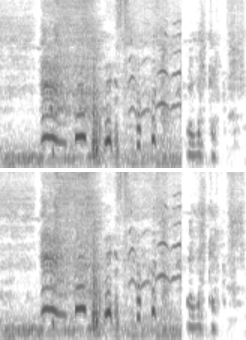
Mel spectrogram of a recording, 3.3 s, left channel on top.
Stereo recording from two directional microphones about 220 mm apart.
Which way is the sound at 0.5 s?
Centre (ahead or behind).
